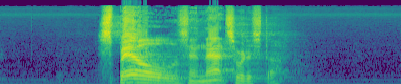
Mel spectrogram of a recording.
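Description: A man speaks loudly and with animation through a microphone, in an echoing hall.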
